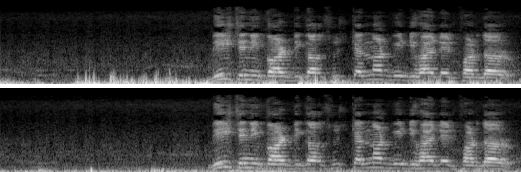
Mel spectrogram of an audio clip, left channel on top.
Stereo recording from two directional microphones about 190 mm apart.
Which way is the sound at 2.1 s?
10° right (ahead or behind).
